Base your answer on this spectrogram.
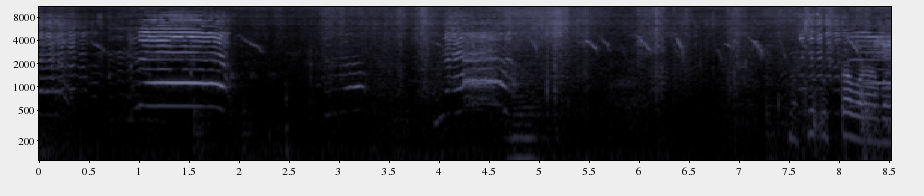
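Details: Boer goat in a Nepali village goat farm, tied to crossing local does with Boer bucks; one loud drawn-out harmonic bleat of about a second, then fainter wavering calls amid chatter and farmyard noise.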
